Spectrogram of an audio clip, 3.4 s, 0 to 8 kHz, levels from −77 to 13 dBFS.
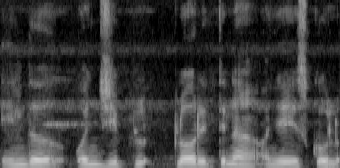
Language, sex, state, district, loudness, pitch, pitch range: Tulu, male, Karnataka, Dakshina Kannada, -15 LUFS, 115 Hz, 110-125 Hz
